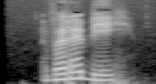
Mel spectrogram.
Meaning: sparrow
- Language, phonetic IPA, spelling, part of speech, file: Russian, [vərɐˈbʲej], воробей, noun, Ru-воробей.ogg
